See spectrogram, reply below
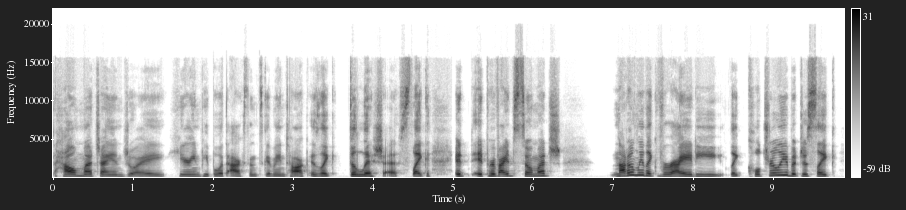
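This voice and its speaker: A woman's voice: medium pitch, moderate pace, pushed and bright, no room sound. A bubbly woman with a Californian American accent, chatting casually as a guest and often restarting her sentences. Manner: bubbly, many fillers and restarts. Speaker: guest speaker. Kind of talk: casual video call chat.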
